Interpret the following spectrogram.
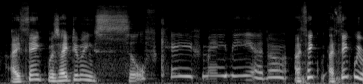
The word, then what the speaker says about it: Sylph: You think Sylph is pronounced Sleef? No, it's not. It is not. You're thinking of, You're thinking of something else, actually. Yeah, you're thinking of a more sort of a Gaelic or Welsh word.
